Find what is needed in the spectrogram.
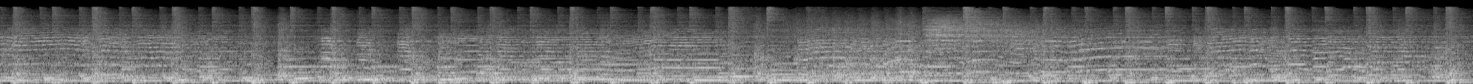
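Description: Live boogie-woogie blues band playing, with a tenor saxophone soloing in bending, sliding phrases over a steady drum beat.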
